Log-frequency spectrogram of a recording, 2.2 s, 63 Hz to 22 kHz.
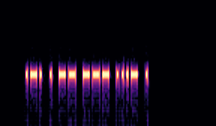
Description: Morse code, heard as a keyed tone, about 50 wpm, 700 Hz. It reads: REMOVE
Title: Sentences from Top 800 Words - New Word Drill - 50wpm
